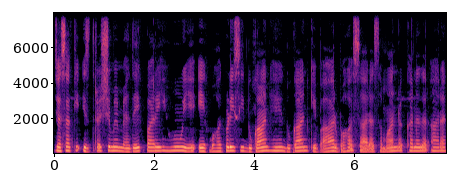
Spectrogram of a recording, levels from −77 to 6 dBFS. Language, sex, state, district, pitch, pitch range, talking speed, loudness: Hindi, female, Goa, North and South Goa, 200 Hz, 185-205 Hz, 215 wpm, -16 LUFS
